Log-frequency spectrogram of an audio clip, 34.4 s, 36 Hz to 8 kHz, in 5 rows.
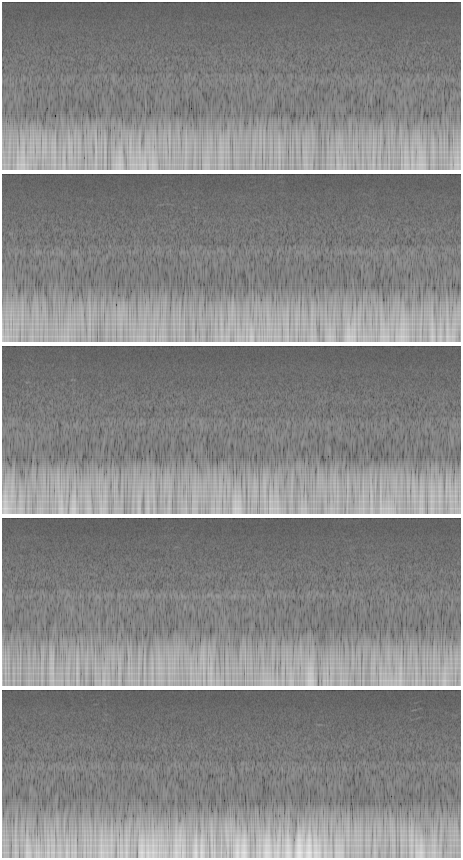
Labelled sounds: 9.2	9.5	Pacific white-sided dolphin, 2.8 to 3.0 kHz

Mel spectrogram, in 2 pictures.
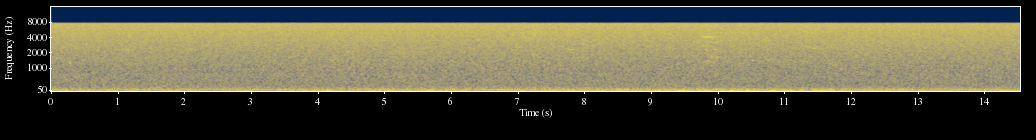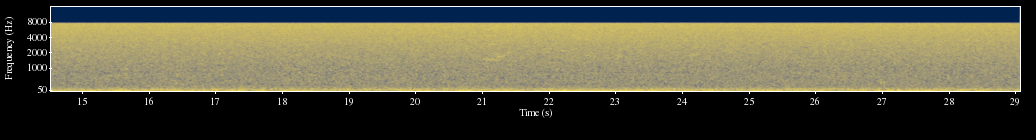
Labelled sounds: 21.0	21.3	Pacific white-sided dolphin, 1.4 to 1.6 kHz

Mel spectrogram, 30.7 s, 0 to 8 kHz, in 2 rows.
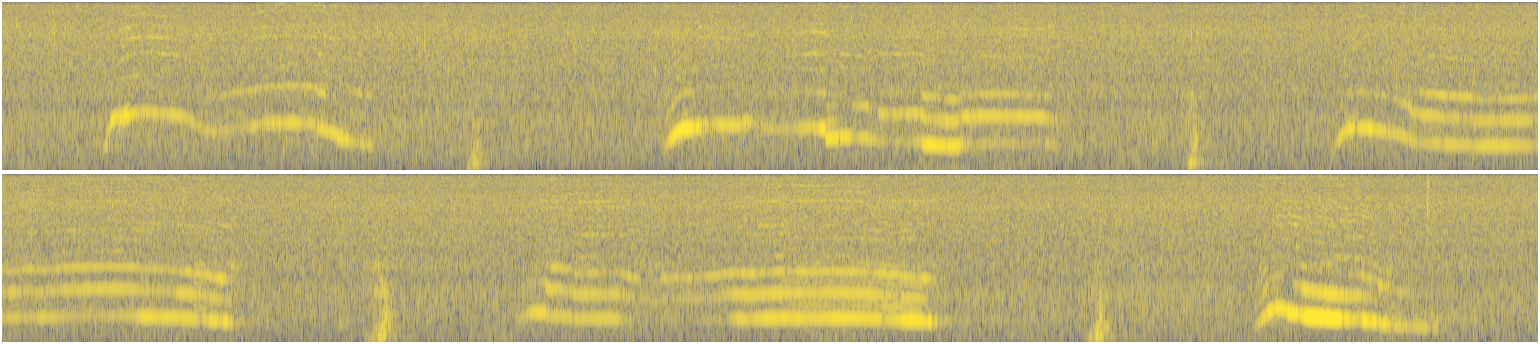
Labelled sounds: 1.1	3.3	humpback whale, 0.78 to 7.7 kHz
6.7	7.6	humpback whale, 0.78 to 4.2 kHz
8.0	10.6	humpback whale, 0.81 to 4.7 kHz
13.4	15.3	humpback whale, 0.78 to 3.0 kHz
15.9	17.8	humpback whale, 0.78 to 7.5 kHz
20.6	24.7	humpback whale, 0.78 to 6.5 kHz
28.2	29.3	humpback whale, 0.78 to 3.8 kHz

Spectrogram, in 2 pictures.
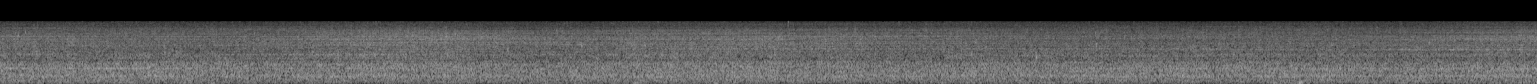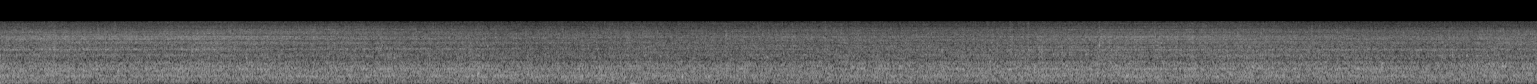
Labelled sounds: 27.3	27.6	vessel noise, 6.0 to 6.2 kHz

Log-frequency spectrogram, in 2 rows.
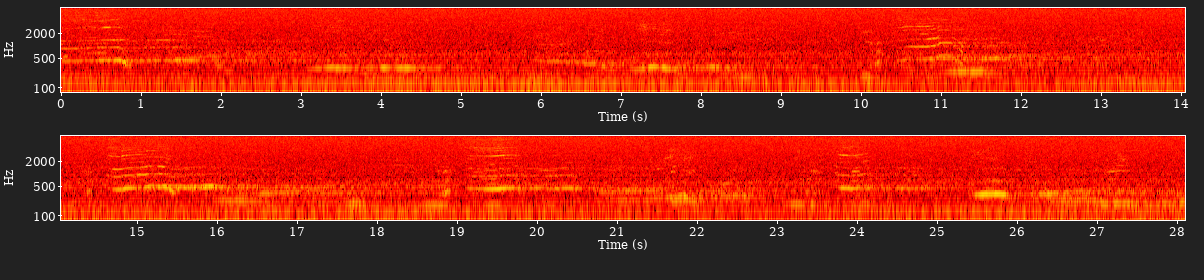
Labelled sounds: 0.0	0.8	humpback whale, 0.80 to 2.8 kHz
10.4	11.2	humpback whale, 0.90 to 3.0 kHz
14.6	15.4	humpback whale, 0.80 to 2.9 kHz
19.4	19.8	humpback whale, 0.86 to 4.2 kHz
20.1	20.4	humpback whale, 0.83 to 0.93 kHz
23.7	24.2	humpback whale, 0.86 to 3.1 kHz

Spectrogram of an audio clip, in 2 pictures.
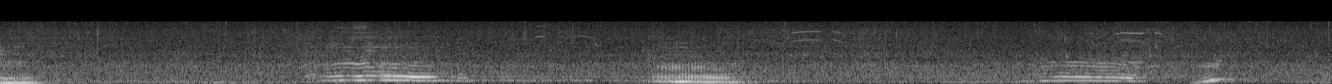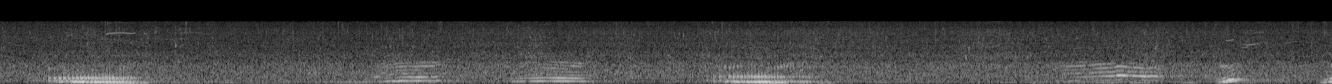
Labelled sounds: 3.3	3.9	humpback whale, 0.88 to 5.8 kHz
7.9	8.3	Pacific white-sided dolphin, 2.9 to 4.7 kHz
10.6	11.2	humpback whale, 0.78 to 1.1 kHz
11.1	11.5	Pacific white-sided dolphin, 2.7 to 4.4 kHz
14.4	15.4	Pacific white-sided dolphin, 4.0 to 7.3 kHz
17.3	17.8	humpback whale, 0.81 to 1.1 kHz
23.9	24.7	humpback whale, 0.78 to 1.2 kHz
25.7	26.0	humpback whale, 2.1 to 2.8 kHz

